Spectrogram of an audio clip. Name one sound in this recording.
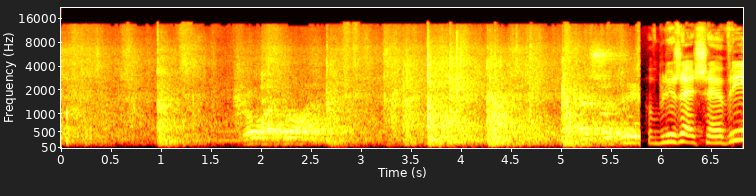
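Bare feet thud and shuffle on a mat.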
